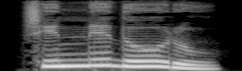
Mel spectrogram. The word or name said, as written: ಚಿನ್ನಧಾರೆ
